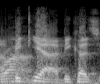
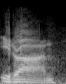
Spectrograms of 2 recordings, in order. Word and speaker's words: Iran: on the pronunciation of Iran. Because it's pronounced Iran, and he said it's Iran. But so, you know what? We in America, we see an I or R and an A, we say Iran.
